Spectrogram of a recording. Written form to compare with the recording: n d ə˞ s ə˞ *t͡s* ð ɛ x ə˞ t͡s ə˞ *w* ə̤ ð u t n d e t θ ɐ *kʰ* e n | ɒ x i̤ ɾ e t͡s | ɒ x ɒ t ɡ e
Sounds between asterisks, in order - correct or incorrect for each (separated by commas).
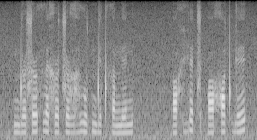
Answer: incorrect, incorrect, incorrect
